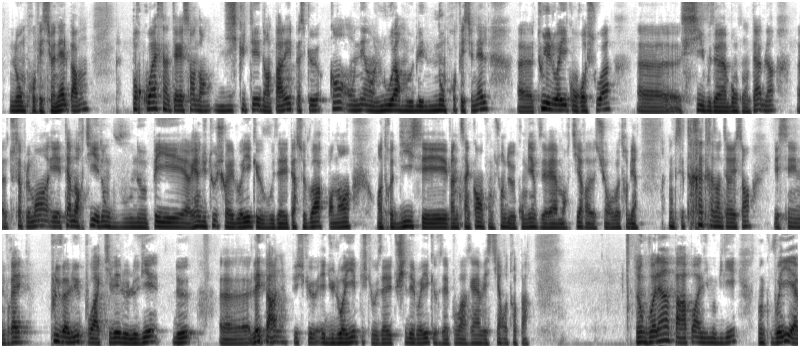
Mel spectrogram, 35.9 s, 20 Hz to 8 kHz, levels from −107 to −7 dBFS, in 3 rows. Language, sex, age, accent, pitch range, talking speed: French, male, 20-39, French, 110-135 Hz, 190 wpm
